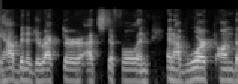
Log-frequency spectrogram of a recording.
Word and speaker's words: Stifel: But we are Stifel.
